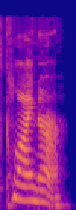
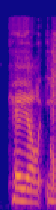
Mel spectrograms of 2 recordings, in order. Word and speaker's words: Kleiner: It's Kleiner, K-L-E-I-N-E-R. Kleiner. Yes.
